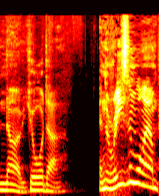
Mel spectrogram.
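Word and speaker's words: yoda (ידע): It's actually pronounced in the original Hebrew, yoda. Everybody say yoda, right?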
